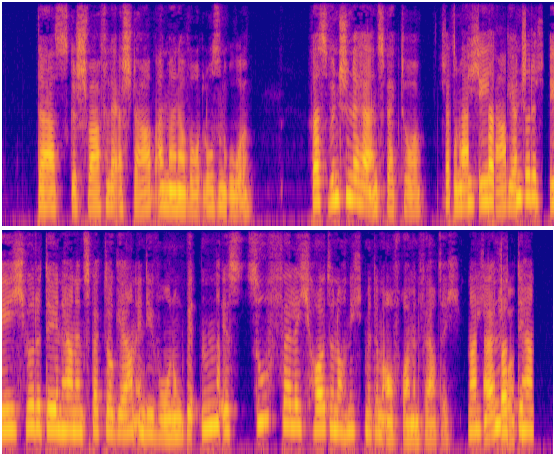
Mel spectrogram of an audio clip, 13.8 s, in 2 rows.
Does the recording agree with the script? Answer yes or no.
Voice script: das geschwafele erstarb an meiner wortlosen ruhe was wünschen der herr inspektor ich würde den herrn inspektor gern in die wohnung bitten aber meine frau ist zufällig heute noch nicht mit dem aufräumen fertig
no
